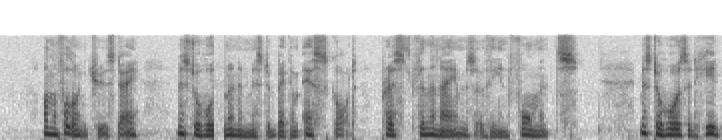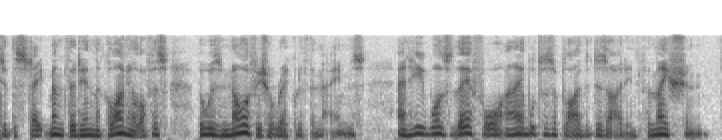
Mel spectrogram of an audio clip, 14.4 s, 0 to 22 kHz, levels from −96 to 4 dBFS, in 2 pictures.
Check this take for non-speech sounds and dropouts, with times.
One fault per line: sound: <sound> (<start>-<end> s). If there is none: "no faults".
sound: dropout (2.1-2.2 s)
